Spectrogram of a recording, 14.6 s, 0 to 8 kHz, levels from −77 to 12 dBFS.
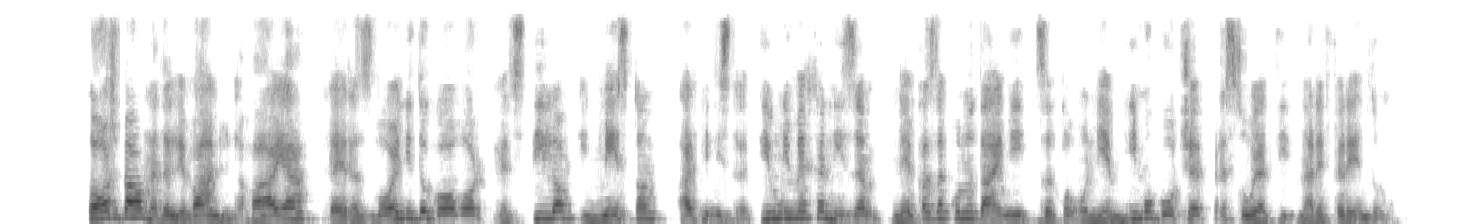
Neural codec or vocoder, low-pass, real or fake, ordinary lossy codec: codec, 16 kHz, 4 kbps, FunCodec, trained on Chinese and English, 50 frames a second; 7.2 kHz; fake; AAC, 32 kbps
